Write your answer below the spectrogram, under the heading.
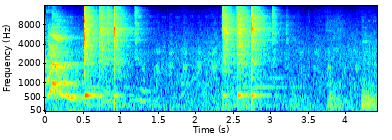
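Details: Purebred female Rottweiler in Pleiku, Vietnam: a falling whine, then two clusters of sharp short barks and knocks two seconds apart, followed by a quiet stretch.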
